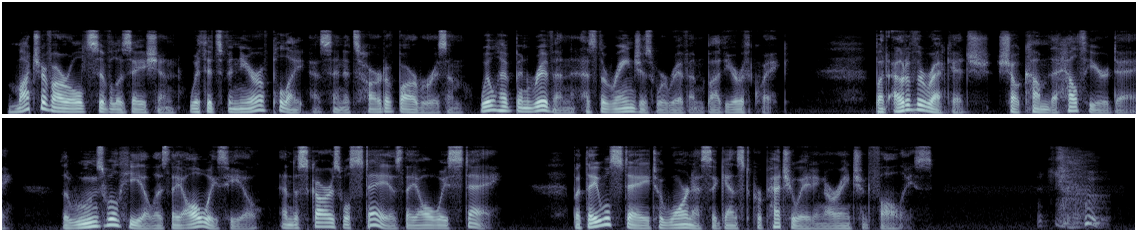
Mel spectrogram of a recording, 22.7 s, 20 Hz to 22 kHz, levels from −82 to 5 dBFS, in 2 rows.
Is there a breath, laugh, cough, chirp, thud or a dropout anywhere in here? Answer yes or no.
yes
